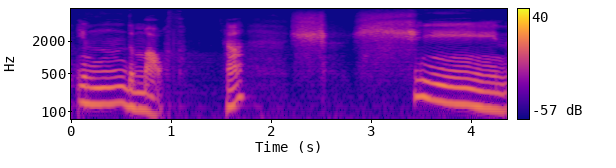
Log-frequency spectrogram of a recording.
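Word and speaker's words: شين: in the mouth huh sheen it's like you're saying shut up shut up it is pronounced from the middle of the tongue and roof of the mouth huh the middle of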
